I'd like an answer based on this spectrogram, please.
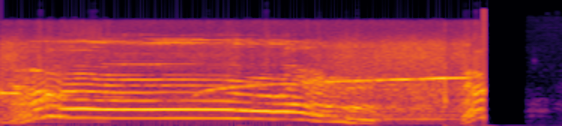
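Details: A single sustained German Shepherd howl, steady then bending downward, answering a police siren whose rising tone creeps in near the end before the sound cuts off abruptly.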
